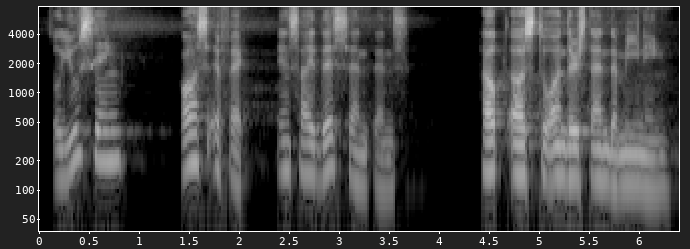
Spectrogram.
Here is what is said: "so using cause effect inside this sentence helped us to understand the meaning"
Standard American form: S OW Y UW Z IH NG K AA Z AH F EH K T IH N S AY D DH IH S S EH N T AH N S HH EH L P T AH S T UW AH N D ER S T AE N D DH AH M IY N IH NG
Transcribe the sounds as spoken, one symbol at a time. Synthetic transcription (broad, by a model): S OW Y UW S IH NG K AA S AH F EH K T IH N S AY D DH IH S S EH N T AH N S HH EH L P T AH S T UW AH N D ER S T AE N D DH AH M IY N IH NG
